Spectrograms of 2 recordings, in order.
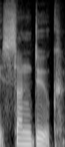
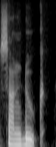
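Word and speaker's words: sunduk (صندوق): There are several words for box, but the closest meaning would be sunduk, short U and long U vowel. Hard K, sound deep in the throat, sunduk.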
